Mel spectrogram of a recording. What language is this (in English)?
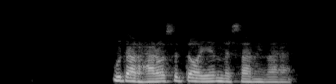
Persian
